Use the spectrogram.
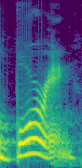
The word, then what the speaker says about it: boring: C'est la même chose pour boring. Boring. La première syllabe est prononcée plus fort que les autres.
